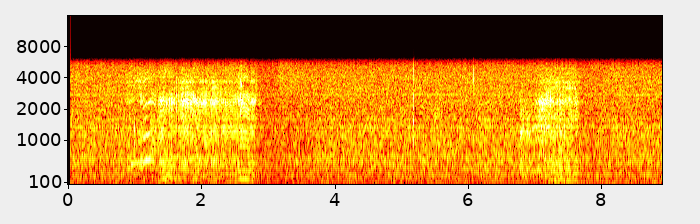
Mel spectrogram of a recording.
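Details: Chappy sleeping deeply on a couch gives two rough, rattling snores about six seconds apart, with steady quiet room noise between them; snoring.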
